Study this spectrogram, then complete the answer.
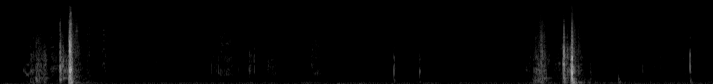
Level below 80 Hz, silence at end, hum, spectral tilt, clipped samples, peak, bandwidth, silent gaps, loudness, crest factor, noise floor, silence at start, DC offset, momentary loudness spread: -60 dBFS; 1.35 s; none; -3 dB/octave; under 0.1%; -2 dBFS; 16.5 kHz; none; -30 LUFS; 38 dB; -72 dBFS; 0.35 s; under 0.1%; 26 LU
